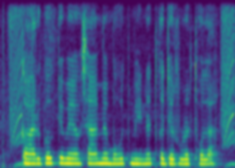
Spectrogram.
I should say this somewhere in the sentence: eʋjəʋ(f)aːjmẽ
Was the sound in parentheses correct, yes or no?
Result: no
